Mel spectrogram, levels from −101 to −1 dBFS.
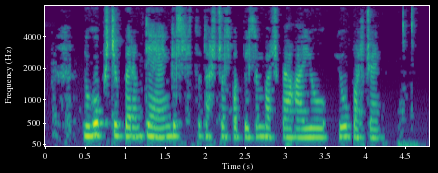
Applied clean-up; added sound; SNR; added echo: classical method spectral subtraction.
